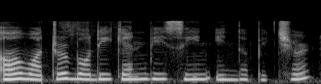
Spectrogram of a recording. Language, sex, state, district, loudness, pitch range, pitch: English, female, Assam, Kamrup Metropolitan, -19 LUFS, 230-245 Hz, 235 Hz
